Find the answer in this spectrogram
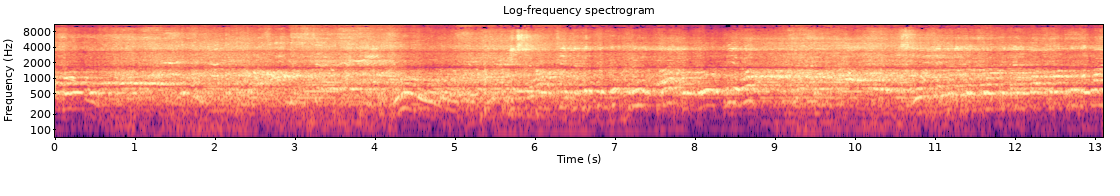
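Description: Roller skate wheels rolling on a wooden sports-hall floor as a pack of roller derby skaters moves by, under a steady hubbub of voices and shouts.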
